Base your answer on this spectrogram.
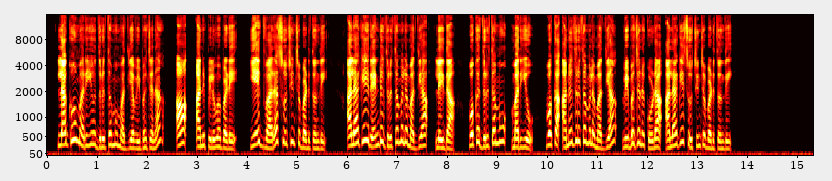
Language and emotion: Telugu, neutral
